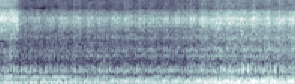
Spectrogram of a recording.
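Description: A saw blade cuts through a small piece of material.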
